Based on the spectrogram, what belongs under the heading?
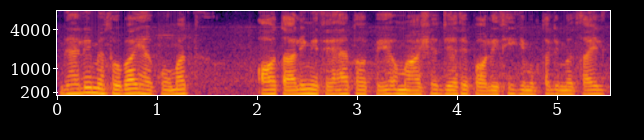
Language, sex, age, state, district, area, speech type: Urdu, male, 18-30, Delhi, Central Delhi, urban, spontaneous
